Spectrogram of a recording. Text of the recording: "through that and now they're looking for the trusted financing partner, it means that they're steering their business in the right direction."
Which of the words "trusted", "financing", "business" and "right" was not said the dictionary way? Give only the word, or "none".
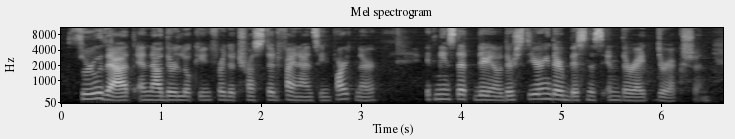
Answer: business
